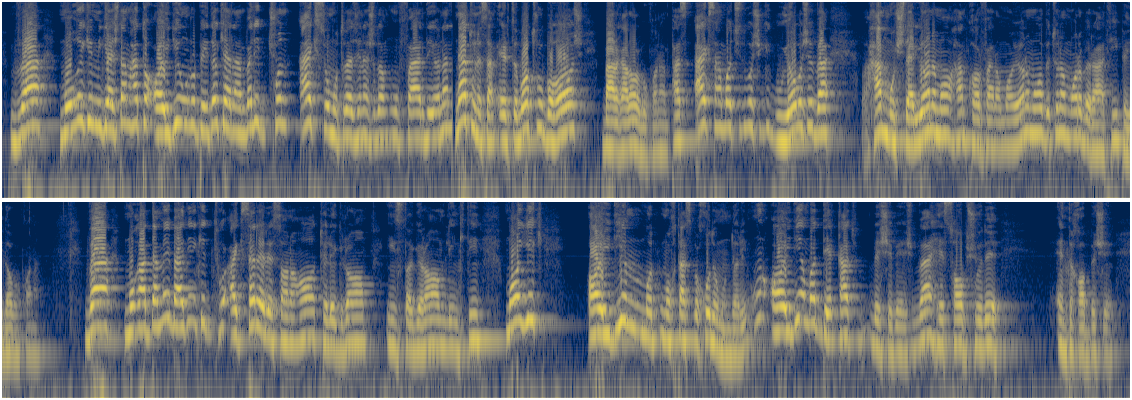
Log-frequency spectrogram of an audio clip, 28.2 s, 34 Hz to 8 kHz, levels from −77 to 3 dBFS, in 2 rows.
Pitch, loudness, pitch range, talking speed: 190 Hz, -14 LUFS, 155-240 Hz, 170 wpm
